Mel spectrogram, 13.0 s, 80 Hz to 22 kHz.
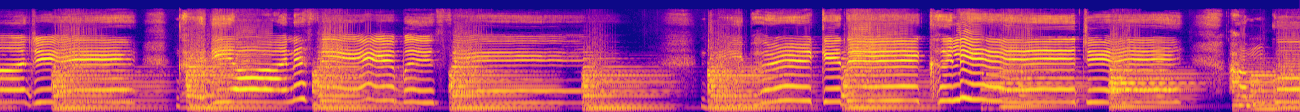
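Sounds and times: electronic keyboard chords: 0.0 - 13.0
girl singing: 0.0 - 13.0.

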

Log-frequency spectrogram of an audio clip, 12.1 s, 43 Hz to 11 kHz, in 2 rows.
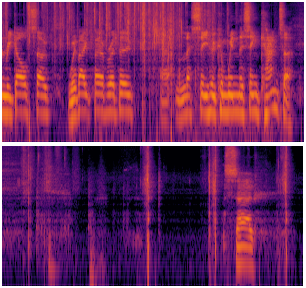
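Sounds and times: cards rustling: 0.0 - 4.9.

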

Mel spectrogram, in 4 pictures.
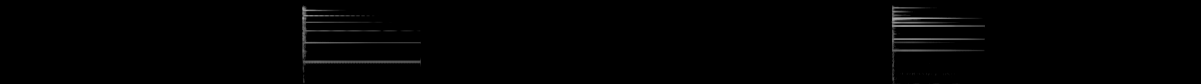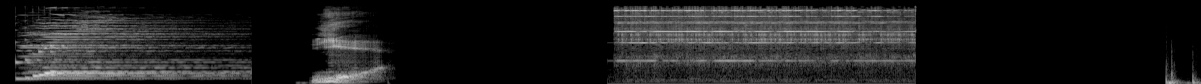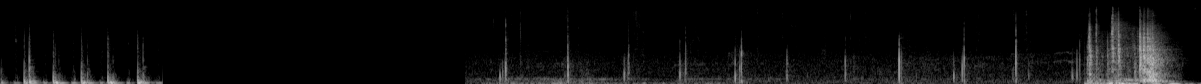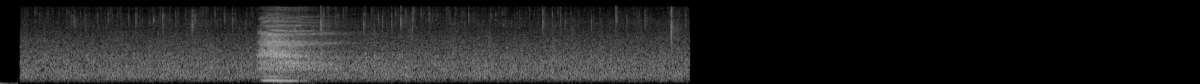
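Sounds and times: electric bell ringing: 18.1 - 21.2
footstep: 23.7 - 25.6, 28.8 - 35.0
glass door clattering open: 34.9 - 36.0
steady rain: 36.2 - 43.0.

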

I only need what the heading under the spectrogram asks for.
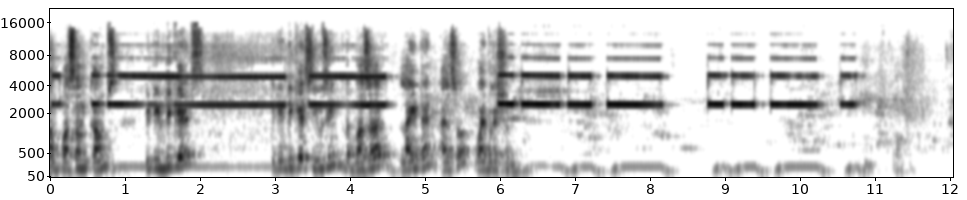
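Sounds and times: piezo buzzer beeping: 0.0 - 4.6, 6.0 - 10.8.

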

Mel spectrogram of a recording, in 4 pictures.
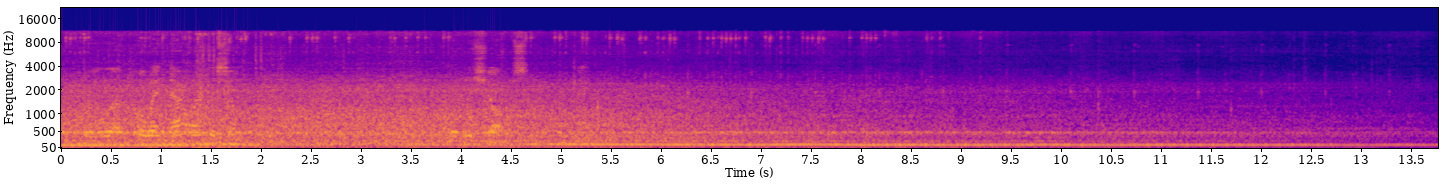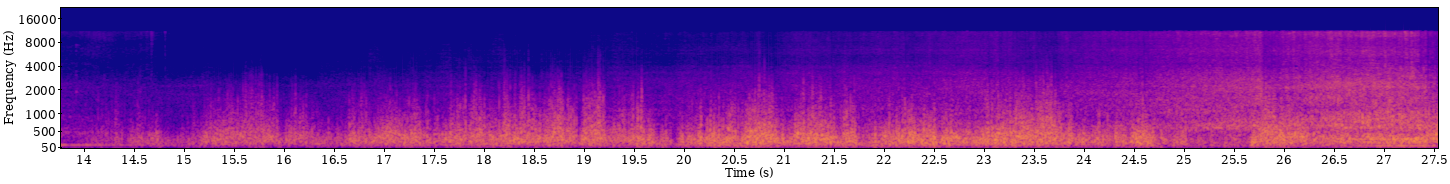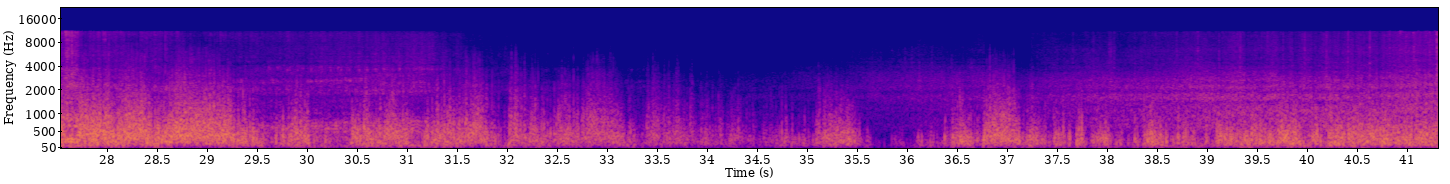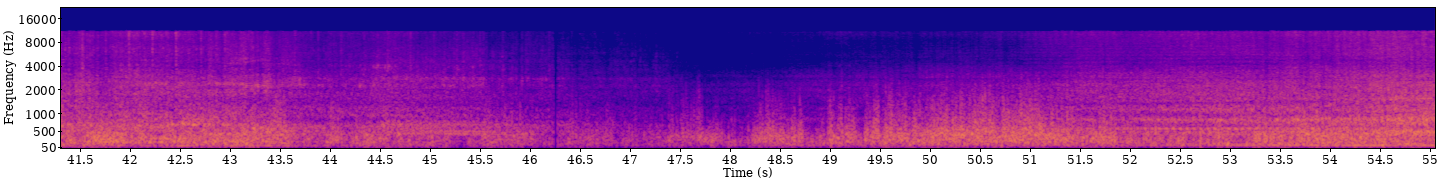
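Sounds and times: car driving by: 0.0 - 14.8, 20.3 - 32.6, 36.8 - 47.6, 48.7 - 55.0
car engine running: 0.0 - 14.8, 20.5 - 32.7, 37.2 - 47.6, 49.0 - 55.0
wind buffeting microphone: 0.0 - 55.0.

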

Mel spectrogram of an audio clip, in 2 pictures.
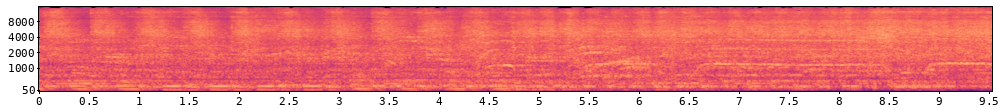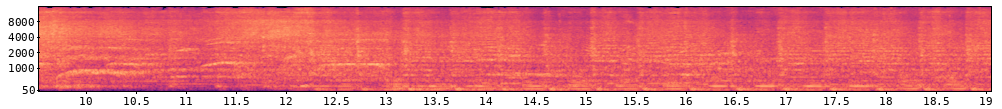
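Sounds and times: electronic dance music: 0.0 - 19.0.

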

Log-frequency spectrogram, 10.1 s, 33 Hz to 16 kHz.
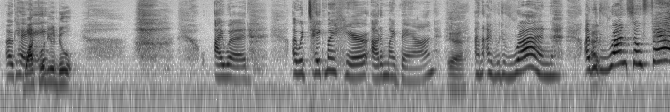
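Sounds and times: woman breathing in: 1.2 - 3.1.

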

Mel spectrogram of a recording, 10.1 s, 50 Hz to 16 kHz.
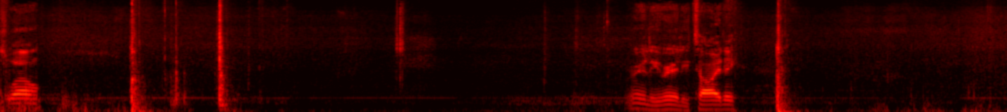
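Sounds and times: car door latch clunk: 1.2 - 2.7, 7.7 - 8.1.

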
